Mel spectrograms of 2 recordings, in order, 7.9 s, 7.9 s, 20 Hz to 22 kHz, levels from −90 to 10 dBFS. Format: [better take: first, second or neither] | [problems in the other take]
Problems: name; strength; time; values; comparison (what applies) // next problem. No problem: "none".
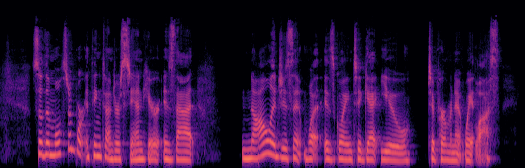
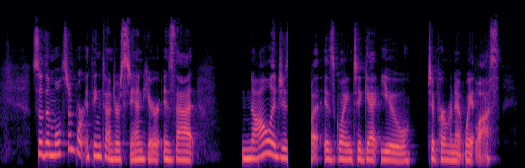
first | audio cutting out; at 4.5 s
